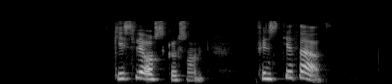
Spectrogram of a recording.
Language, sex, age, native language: Icelandic, female, 40-49, German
